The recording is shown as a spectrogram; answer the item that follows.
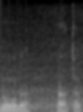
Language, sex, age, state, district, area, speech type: Bengali, male, 45-60, West Bengal, Paschim Bardhaman, urban, spontaneous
